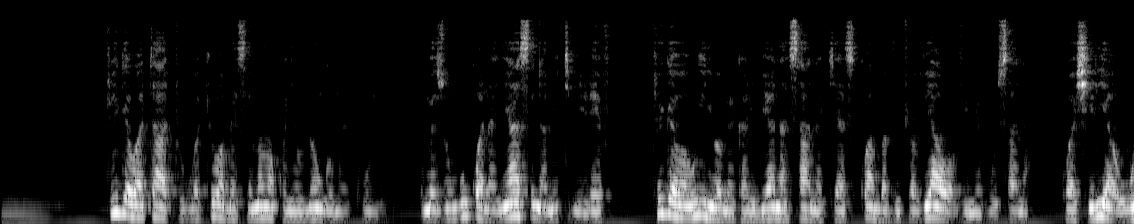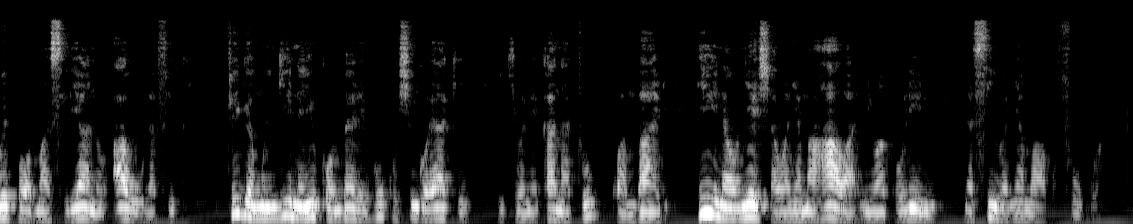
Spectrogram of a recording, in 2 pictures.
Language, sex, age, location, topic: Swahili, male, 18-24, Dar es Salaam, agriculture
